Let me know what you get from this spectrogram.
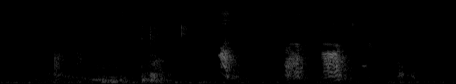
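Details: Belle's five-day-old Labrador Retriever puppies, born October 15, 2023, indoors on a puppy cam: several short, squeaky whimpers over a few seconds, the last three louder and closely spaced, against a soft background hiss.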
